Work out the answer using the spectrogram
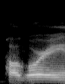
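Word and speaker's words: Paul Gori: Facebook, they can just look up my name, just Paul Gorey, and you'll see my...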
